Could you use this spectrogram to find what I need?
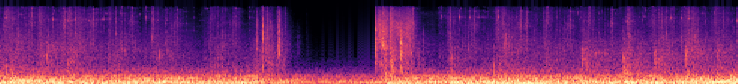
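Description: Boots thud on metal stairs.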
